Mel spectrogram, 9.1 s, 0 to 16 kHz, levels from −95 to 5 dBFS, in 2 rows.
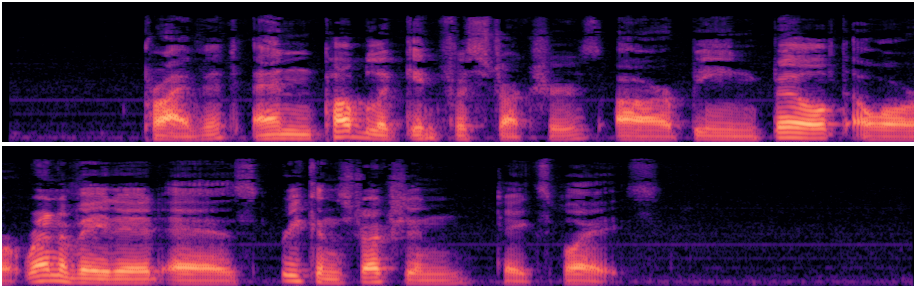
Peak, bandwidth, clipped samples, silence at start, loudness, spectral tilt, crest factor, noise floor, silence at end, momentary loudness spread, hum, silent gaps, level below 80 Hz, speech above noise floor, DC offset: -2 dBFS; 10.5 kHz; under 0.1%; 0.7 s; -21 LUFS; -7 dB/octave; 18 dB; -66 dBFS; 1.5 s; 13 LU; none; none; -50 dBFS; 46 dB; under 0.1%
